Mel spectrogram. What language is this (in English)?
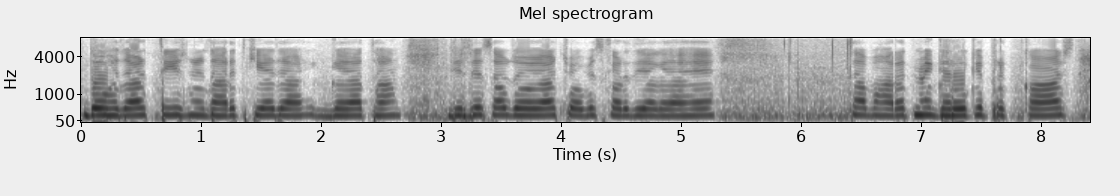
Urdu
